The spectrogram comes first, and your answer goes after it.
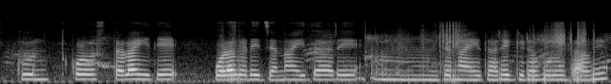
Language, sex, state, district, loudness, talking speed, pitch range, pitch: Kannada, male, Karnataka, Dharwad, -19 LUFS, 110 wpm, 215-230 Hz, 220 Hz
